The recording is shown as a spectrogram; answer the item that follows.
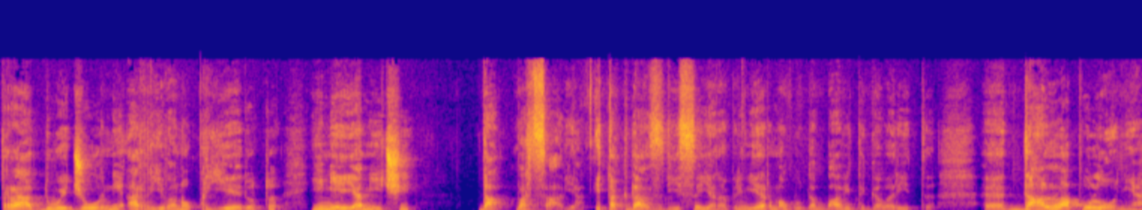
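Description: Against a quiet background, a man with a medium pitch and a dark, mellow, somewhat breathy tone speaks at a very slow pace with lively intonation. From Italy. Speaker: language teacher. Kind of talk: tutorial. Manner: halting. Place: home room.

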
